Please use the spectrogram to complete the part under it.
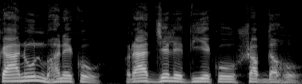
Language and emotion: Nepali, neutral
